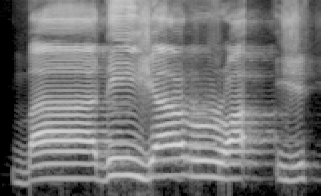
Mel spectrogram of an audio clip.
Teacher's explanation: را کے بعد حمزہ ساکن ہے تو یہاں جھٹکا دے کر پڑھا جائے گا، اور آخر میں دیکھیں جب یہاں پر وقف کرنا ہے تو یا کے نیچے اس زیر کو نہیں پڑھنا۔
